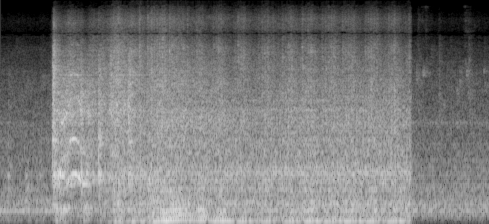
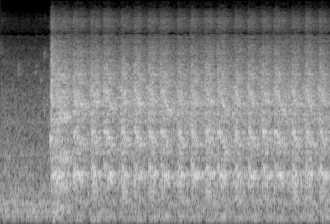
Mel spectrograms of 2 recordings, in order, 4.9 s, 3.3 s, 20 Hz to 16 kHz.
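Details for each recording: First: 1982 Fiat 124 Spider, freshly rebuilt engine (built twice) with new exhaust, first start after timing tweaks, alternator not connected: fires straight away and runs steady and even, dips briefly, then picks back up cleanly; normal running. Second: 1982 Fiat 124 Spider, freshly rebuilt engine (built twice), fuel-injected at about 35–40 psi: steady rhythmic cranking at three to four pulses a second that never fires because ignition timing isn't set yet; crank no start.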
